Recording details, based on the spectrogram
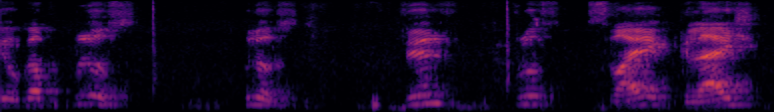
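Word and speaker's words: gleich: हैं तो ये होगा प्लुस प्लुस फिर पुस ग्लश जी ग्लश कहते हैं इक्वल को ग्लश कहते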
